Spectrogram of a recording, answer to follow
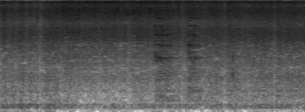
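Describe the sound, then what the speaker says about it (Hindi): Besan-battered green chillies frying in hot oil for vada pav, a continuous bubbling sizzle with occasional stirring scrapes and a brief louder spatter midway. "ये भी जो है हरी मिर्ची भी हम इसको फ्राई कर लेंगे बेसन में डिप करके"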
